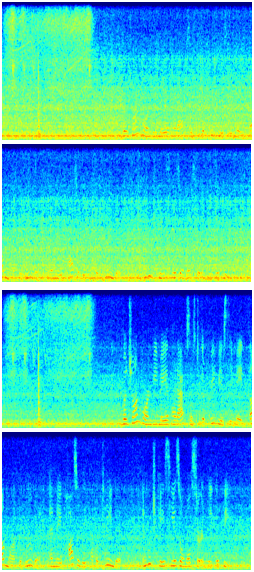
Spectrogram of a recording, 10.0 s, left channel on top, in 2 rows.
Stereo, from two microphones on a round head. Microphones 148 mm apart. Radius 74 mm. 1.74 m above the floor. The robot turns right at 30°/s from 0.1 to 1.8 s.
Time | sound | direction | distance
0.7 | a cupboard door | 25° right (ahead or behind) | ?
2.4 | a woman speaking | 50° right (ahead or behind) | ?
